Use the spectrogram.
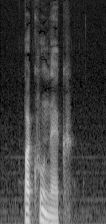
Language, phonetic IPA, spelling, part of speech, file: Polish, [paˈkũnɛk], pakunek, noun, Pl-pakunek.ogg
